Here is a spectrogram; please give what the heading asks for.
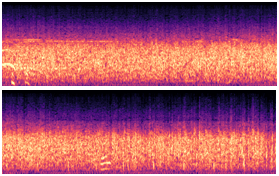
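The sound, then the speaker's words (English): An audience applauds wildly in loud, unbroken clapping that stays at a constant, dense level for the whole stretch. “The audience going wild.”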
